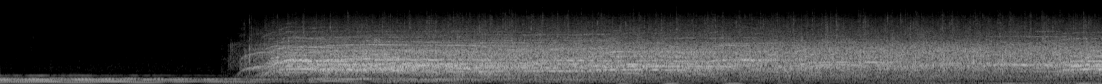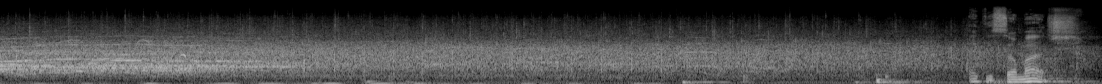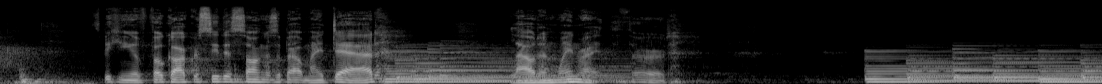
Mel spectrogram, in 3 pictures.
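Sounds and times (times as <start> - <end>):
audience applauding: 2.2 - 22.7.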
